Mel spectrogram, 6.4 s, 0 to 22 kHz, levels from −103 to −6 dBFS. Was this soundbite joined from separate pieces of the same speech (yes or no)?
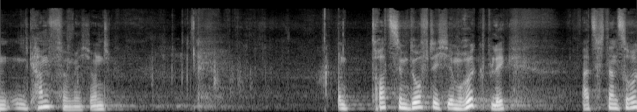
no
